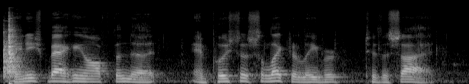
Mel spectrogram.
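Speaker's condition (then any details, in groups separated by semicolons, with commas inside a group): No condition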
